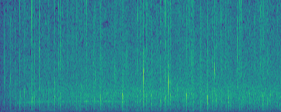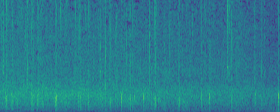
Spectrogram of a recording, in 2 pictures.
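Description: A college commencement audience at Monroe Community College applauds to welcome speaker George Moses, producing sustained, dense clapping from a crowd that holds steady at close range with no talking.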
